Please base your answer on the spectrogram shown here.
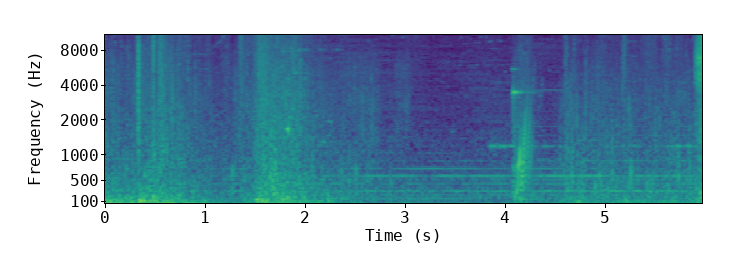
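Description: A breakable wall is blasted open in Genshin Impact: several heavy booming impacts, a close thud at the start, another shortly after, and a sharp burst later, set over game ambience.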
